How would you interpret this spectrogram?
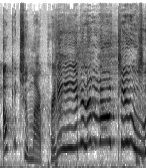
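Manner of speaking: high cackly witch voice; hammed-up movie witch threat; Wizard of Oz witch. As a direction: screech it high like a wicked witch. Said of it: "I was thinking Wizard of Oz".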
